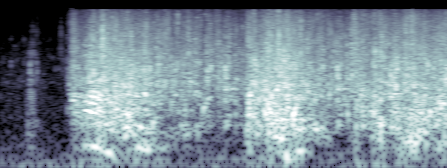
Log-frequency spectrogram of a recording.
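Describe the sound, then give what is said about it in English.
Water splashing from a murky pool as a man gulps and splashes his face. After a brief quiet moment it bursts in loudly and continues as a steady, churning slosh that surges again midway. “He gulps greedily and splashes his face.”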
